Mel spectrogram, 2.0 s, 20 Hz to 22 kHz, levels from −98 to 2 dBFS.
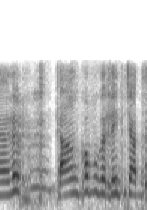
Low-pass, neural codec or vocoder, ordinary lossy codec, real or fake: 7.2 kHz; codec, 16 kHz in and 24 kHz out, 0.9 kbps, LongCat-Audio-Codec, four codebook decoder; Opus, 24 kbps; fake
